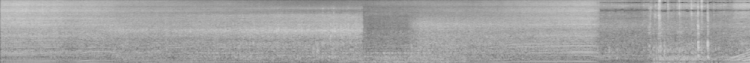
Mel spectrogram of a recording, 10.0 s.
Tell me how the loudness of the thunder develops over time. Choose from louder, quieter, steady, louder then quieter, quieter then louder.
louder.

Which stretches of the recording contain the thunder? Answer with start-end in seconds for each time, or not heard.
1.6-6.2.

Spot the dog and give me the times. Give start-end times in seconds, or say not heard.
not heard.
